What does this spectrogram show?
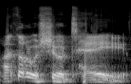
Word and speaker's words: Shotel: It's show-tell? I thought it was show-tay. Like, I was jokingly saying it wrong. Oh. Is it Shote? It's just S-H-O-T-E-L.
